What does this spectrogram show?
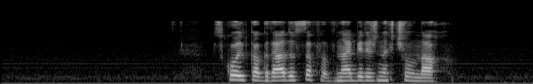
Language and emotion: Russian, neutral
